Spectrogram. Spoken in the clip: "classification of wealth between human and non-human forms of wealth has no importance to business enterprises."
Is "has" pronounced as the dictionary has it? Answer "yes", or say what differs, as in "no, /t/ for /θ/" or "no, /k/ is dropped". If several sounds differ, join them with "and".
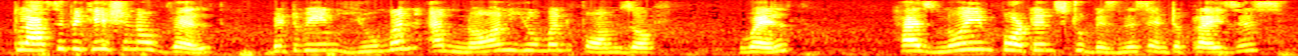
yes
